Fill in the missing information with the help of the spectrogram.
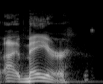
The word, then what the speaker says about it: Mayer: Mager. I'm a Notre Dame fan. So I keep hearing you butcher the last name. – Mayer.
